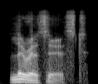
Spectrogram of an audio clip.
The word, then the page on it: lyricist: British English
